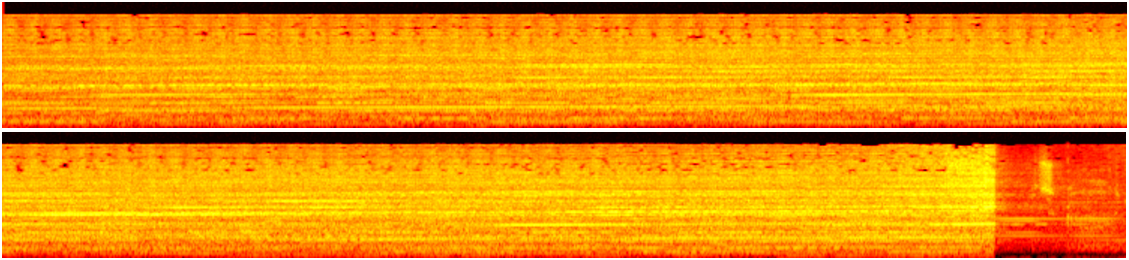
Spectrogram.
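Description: Cinematic trailer riser sound effect: a dense build-up of layered tones that slowly climb in pitch while the whole sound grows gradually louder, peaking at the very end.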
